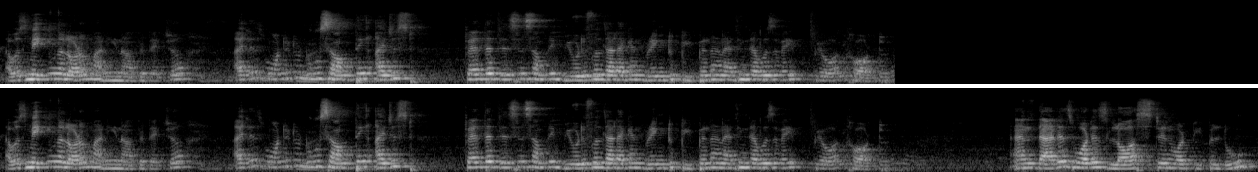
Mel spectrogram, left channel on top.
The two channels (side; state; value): left; drops out; at 9.0 s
